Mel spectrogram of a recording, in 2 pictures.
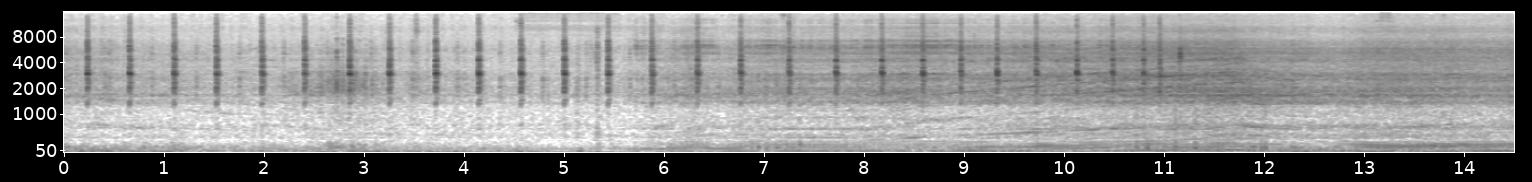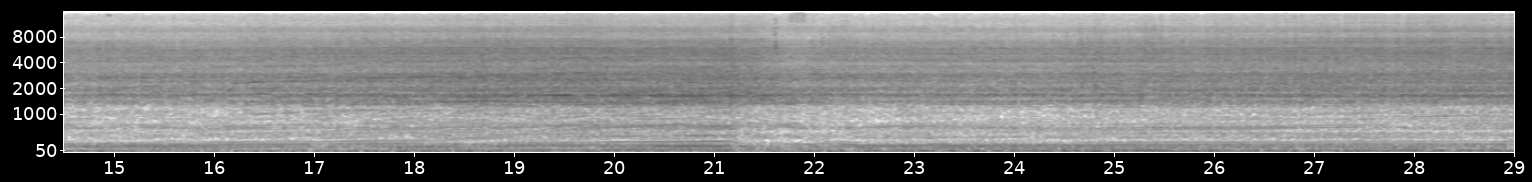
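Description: Citroën Dyane 6's small air-cooled flat-twin engine heard from inside the cabin while driving, rising in pitch as the car accelerates and dropping back at gear changes, about twelve seconds in and again about nine seconds later, then running steadily at cruising speed. During roughly the first ten seconds a sharp regular ticking comes faster and faster as the car speeds up, then fades out.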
